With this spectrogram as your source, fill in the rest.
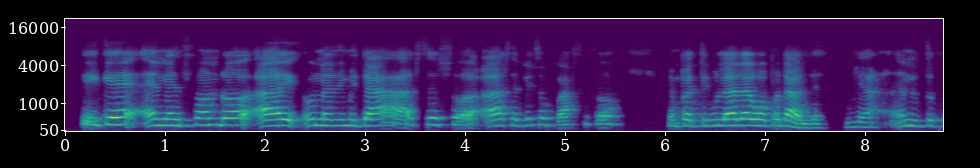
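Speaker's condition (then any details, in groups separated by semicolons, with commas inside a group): Ataxic cerebral palsy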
